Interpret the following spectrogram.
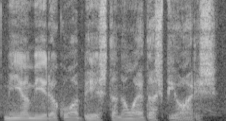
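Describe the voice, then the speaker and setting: A gruff monster hunter for hire in a video game. His voice is low and his delivery terse and deadpan, with faint ambient noise behind. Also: a little fast. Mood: dry, calm. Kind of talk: dubbed video game acting.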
